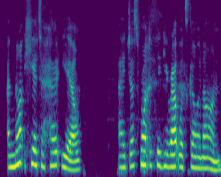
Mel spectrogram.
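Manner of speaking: very quiet, hushed murmur under the breath. Reaching toward a vent, speaking in character: very quiet voice. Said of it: "saying very quietly".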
